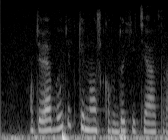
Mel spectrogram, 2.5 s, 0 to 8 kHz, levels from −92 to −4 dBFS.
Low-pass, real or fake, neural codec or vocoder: 7.2 kHz; real; none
